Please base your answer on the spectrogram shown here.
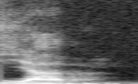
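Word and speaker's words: יהוה: first y he and that's how we read it it's here how we read it this yava let's okay let's uh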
